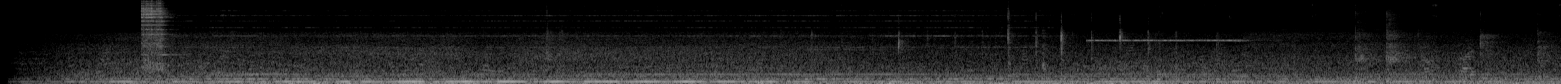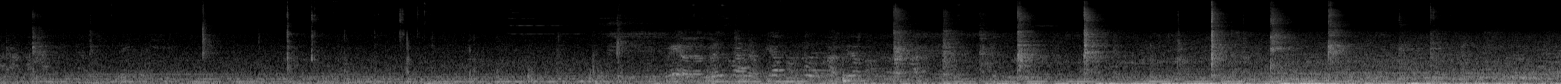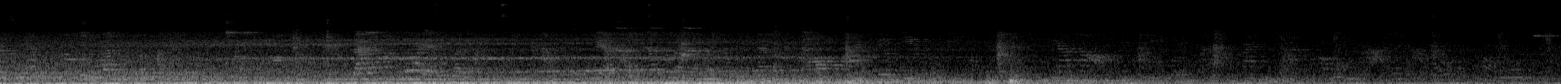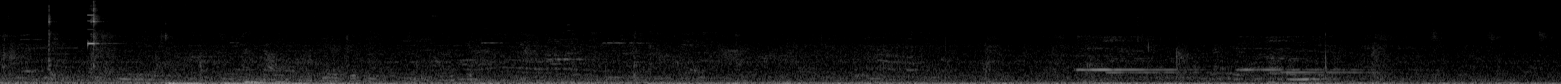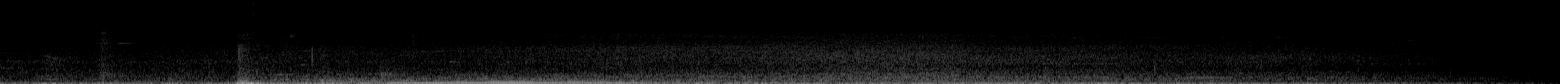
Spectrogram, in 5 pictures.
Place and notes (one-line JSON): {"title": "Yangmei Station - walking in the station", "date": "2017-01-18 12:10:00", "description": "From the station platform, Through the hall, Go to the square outside the station", "latitude": "24.91", "longitude": "121.15", "altitude": "155", "timezone": "Asia/Taipei"}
